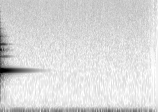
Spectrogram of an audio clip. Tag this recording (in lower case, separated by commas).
mallet percussion, music, marimba, percussion, musical instrument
